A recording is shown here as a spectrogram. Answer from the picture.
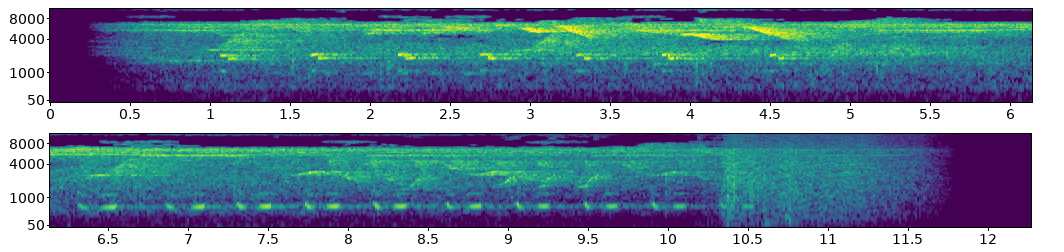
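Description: Birds chirping and whistling over a steady outdoor hiss, with a faster run of lower repeated chirps, about four a second, in the second half; the sound fades in at the start and fades out near the end.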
